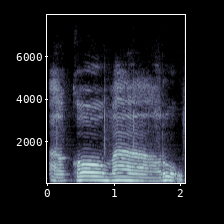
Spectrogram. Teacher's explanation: ketika lamnya ini, huruf lamnya ini bertemu ya dengan huruf komariah, maka lamnya dibaca izhar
